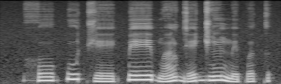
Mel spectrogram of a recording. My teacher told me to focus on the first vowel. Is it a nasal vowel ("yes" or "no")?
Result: no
